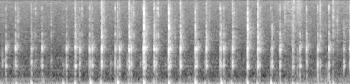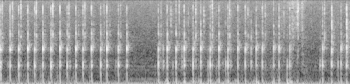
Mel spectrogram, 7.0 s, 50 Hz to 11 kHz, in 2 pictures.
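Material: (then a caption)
Plastic. Fingertips tap and click the buttons and shell of a black hollow plastic PS4 gamepad. Quick, dry clicks and taps come in a rapid, slightly uneven stream, with louder distinct taps early on that settle into softer, denser clicking. A low hum sits underneath throughout.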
